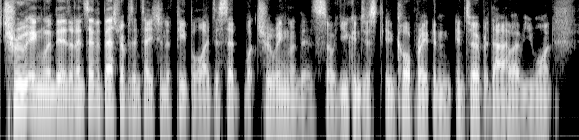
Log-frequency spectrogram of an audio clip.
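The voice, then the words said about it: Northwest English accent. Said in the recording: “position the accent for everybody. Northwest of England, born and raised, a small town called Chester, just outside Liverpool, Manchester in the northwest”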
